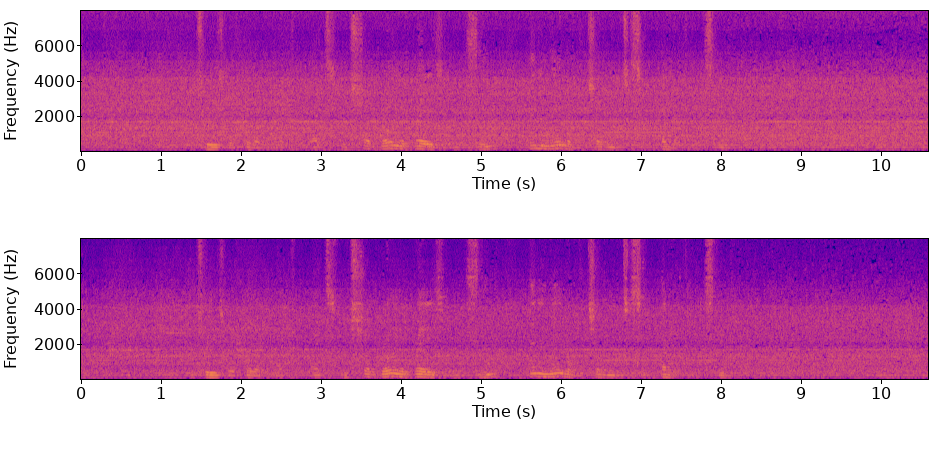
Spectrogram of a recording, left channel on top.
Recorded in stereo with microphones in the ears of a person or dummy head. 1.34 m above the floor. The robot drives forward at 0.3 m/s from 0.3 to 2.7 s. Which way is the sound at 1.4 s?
65° left (ahead or behind).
